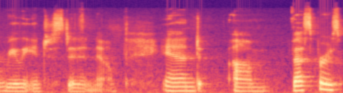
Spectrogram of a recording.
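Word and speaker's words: VSEPR: interested in now and Vesper is pronounced vascara with an e between the V and the S however there is no actual e there and it stands for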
